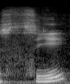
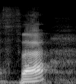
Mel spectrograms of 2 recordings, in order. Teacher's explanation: Si jangan dibaca dengan si, tapi dia tha. Makhrajnya adalah ujung lidah menempel dengan gigi seri atas.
